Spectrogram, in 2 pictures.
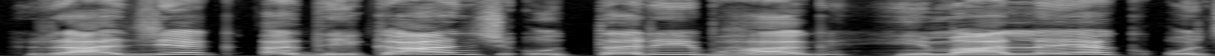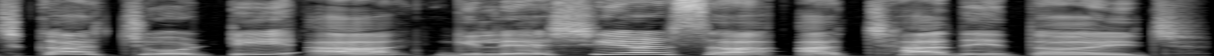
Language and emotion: Maithili, neutral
